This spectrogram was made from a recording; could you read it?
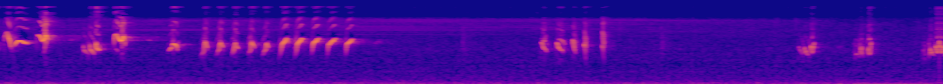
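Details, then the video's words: A yearling Northern Mockingbird sings in Florida, running through varied bright high phrases: sharp chirps, then a rapid string of about eight repeated notes, a pause, a cluster of quick notes, and separate scratchy calls spaced apart. "Yearling Florida Mockingbird Goes Hard 🎶💯 Beautiful Songs"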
